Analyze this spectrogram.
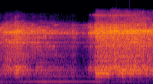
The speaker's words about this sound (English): But uh, it's a matter of you know get your own meter. Um, you got to listen to the sounds. We didn't do that on the podcast, but I'll show you. This is what the, the cell phone frequencies sound like.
